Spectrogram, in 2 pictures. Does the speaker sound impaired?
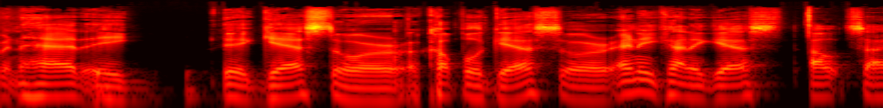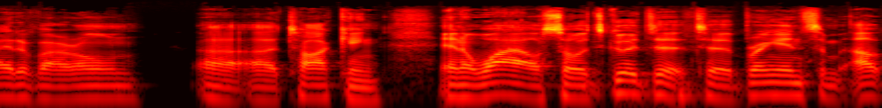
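No.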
